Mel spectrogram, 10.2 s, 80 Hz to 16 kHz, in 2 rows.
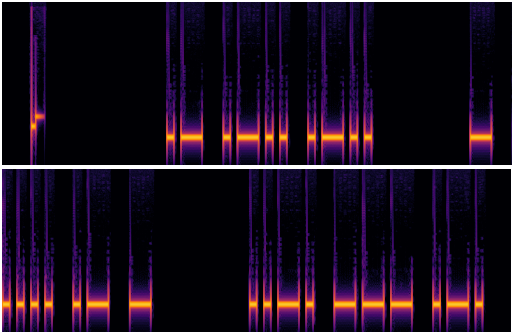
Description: Morse code, heard as a keyed tone, about 17 wpm, 700 Hz. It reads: ALL THAT FOR
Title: 2x Word-Spacing - Sentences from Top 500 Words - 17wpm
